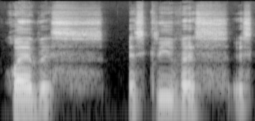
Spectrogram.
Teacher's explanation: in the middle of words or sentences they often sound like a hybrid between b and v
